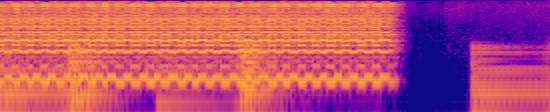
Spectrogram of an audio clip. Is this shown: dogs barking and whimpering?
no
